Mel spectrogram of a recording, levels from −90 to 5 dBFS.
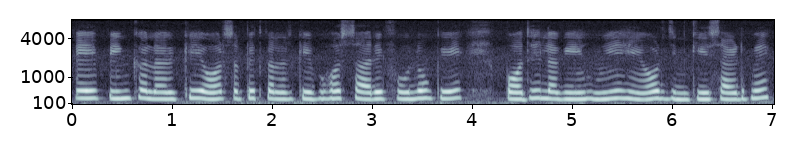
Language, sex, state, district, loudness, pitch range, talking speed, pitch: Hindi, female, Bihar, West Champaran, -14 LUFS, 235-260 Hz, 170 wpm, 250 Hz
